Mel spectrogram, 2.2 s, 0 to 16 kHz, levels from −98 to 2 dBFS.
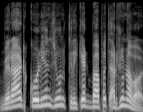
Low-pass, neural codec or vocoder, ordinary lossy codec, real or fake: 14.4 kHz; none; none; real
